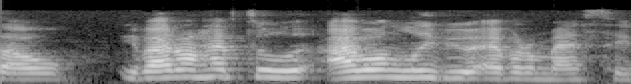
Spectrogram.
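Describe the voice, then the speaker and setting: A woman with a Slovak accent speaks at a fairly high pitch. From Slovakia. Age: 40s. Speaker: vlogger. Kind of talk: casual talk to camera. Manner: animated.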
